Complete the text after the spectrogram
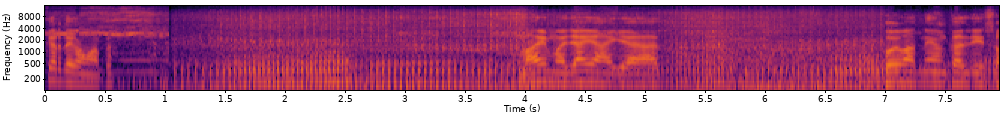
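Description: A motorcycle engine rumbles as the motorcycle rides along a street.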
